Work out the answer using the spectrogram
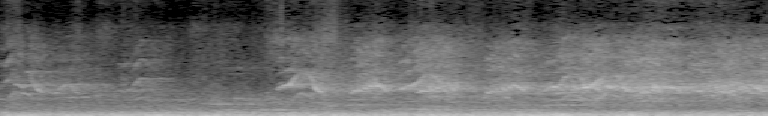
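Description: Songbirds in the park trees chirping and singing, a run of short repeated calls that grows busier about two seconds in, over a steady low background rumble.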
